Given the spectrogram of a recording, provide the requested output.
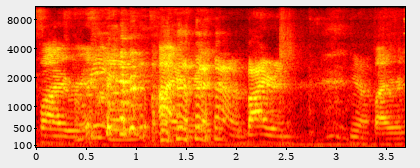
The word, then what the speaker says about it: Byron: Well, we haven't been saying it correctly, but now. It's Byron.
